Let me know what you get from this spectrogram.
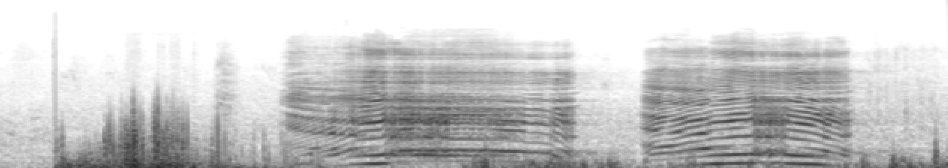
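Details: Red deer stags roaring in Bushy Park during the rutting season, the roar deterring rivals: low wind rumble first, then two long harmonic-rich roars of about two and one and a half seconds each.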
